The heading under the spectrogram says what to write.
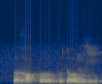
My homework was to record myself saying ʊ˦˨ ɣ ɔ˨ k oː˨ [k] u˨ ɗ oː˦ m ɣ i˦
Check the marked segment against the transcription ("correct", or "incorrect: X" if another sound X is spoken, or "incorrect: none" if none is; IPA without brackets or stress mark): incorrect: ɡ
